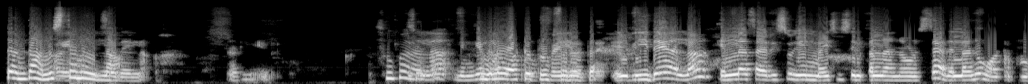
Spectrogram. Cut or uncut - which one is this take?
cut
